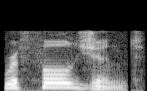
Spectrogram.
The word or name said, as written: refulgent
